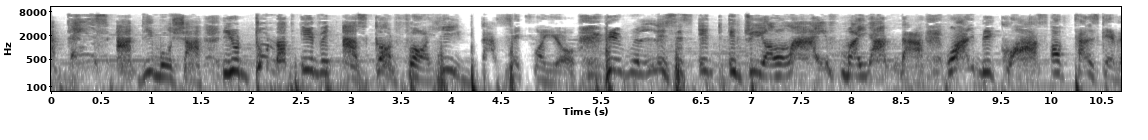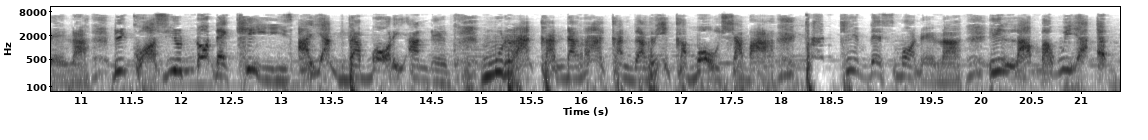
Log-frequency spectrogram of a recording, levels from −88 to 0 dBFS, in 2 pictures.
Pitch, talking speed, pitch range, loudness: 235 Hz, 130 wpm, 200-255 Hz, -18 LUFS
